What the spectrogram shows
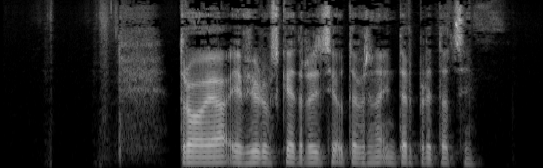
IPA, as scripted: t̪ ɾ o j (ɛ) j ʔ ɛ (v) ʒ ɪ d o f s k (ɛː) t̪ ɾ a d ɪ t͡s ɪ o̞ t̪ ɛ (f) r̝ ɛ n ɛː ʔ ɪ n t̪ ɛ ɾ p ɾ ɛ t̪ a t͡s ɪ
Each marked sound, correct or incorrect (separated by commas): incorrect, correct, correct, incorrect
